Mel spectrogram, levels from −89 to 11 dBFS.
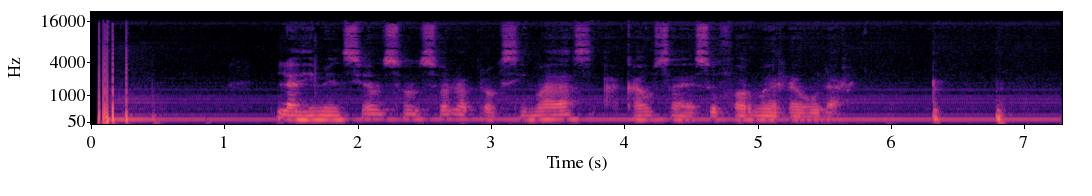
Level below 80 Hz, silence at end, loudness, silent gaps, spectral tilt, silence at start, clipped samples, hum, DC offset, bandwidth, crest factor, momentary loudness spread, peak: -46 dBFS; 0 s; -31 LUFS; none; -5.5 dB/octave; 0.05 s; under 0.1%; none; under 0.1%; 16.5 kHz; 24 dB; 16 LU; -8 dBFS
